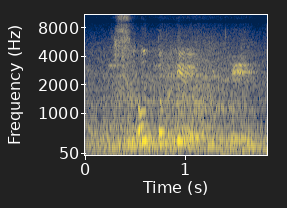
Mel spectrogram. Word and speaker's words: Tz'utujil: Normalmente yo digo Tzutujil, pero su primera pronunciación es Tzutujil. Tutujil. Tzutujil.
